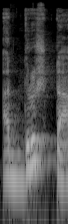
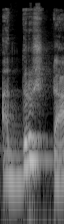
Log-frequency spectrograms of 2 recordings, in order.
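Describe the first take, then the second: Both takes have the same delivery.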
